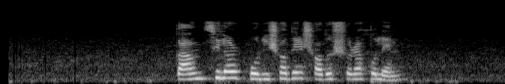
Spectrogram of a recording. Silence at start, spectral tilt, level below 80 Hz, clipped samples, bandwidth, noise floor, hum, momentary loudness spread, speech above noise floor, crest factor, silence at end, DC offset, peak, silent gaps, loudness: 1.75 s; -4 dB/octave; -62 dBFS; under 0.1%; 8 kHz; -48 dBFS; none; 7 LU; 33 dB; 16 dB; 1.05 s; under 0.1%; -2 dBFS; none; -16 LUFS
